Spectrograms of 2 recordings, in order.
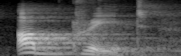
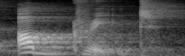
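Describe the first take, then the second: First: The stress is on the first syllable. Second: The stress is on the first syllable.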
